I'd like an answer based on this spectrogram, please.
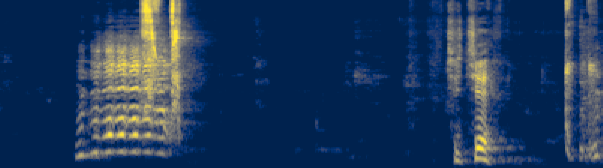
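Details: A newly bought goat that keeps calling gives a short, quavering, nasal bleat under a second long, followed by a quiet gap and then human voices and handling noises.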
